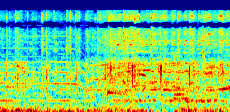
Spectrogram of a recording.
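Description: Crowd noise at a baseball game just after the final out: a steady mix of many indistinct voices and cheering from the fans.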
